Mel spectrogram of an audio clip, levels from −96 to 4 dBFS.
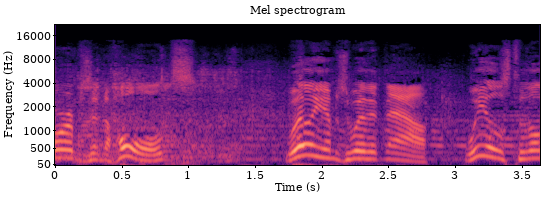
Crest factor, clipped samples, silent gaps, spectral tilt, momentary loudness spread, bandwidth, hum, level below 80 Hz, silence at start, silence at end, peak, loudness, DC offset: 18 dB; under 0.1%; none; -4.5 dB/octave; 18 LU; 14 kHz; none; -56 dBFS; 0 s; 0 s; -8 dBFS; -24 LUFS; under 0.1%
